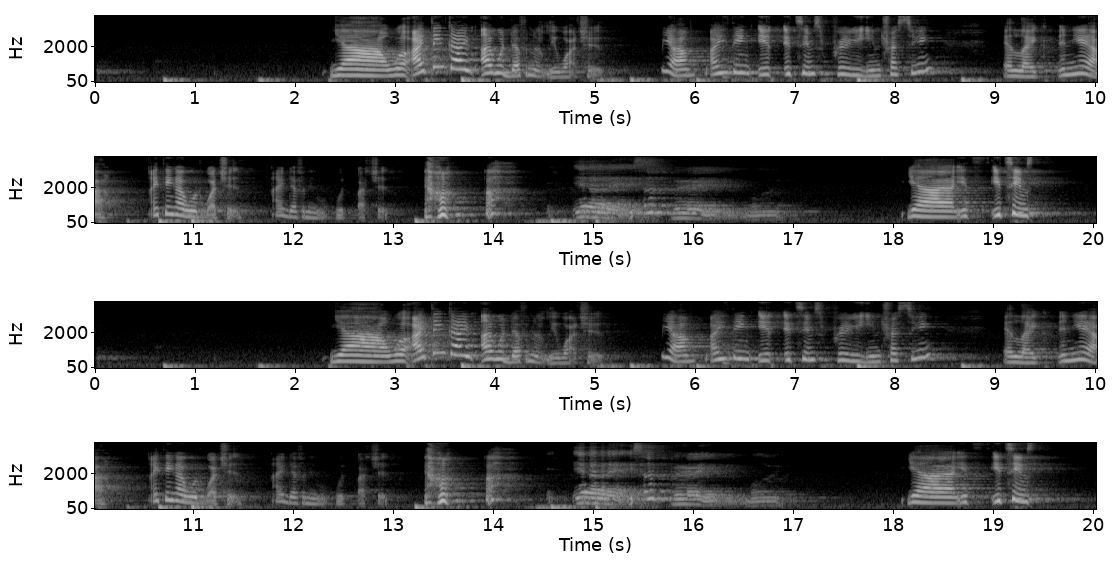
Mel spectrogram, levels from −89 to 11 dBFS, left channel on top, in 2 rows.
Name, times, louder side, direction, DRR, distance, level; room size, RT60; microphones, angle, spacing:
voice 1, 2.3-5.1 5.7-8.4 9.1-10.1 10.6-11.5 11.8-12.5 12.8-12.9 13.3-13.6 13.9-14.2 18.1-19.4, left 2 dB, 20° left, 14 dB, 0.7 m, -28 dB
voice 2, 14.8-16.9, right 1 dB, 30° right, -3 dB, 2.6 m, -36 dB
25.0 x 15.0 x 9.4 m, 1.3 s
head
